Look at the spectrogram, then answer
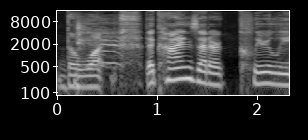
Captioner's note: laughter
